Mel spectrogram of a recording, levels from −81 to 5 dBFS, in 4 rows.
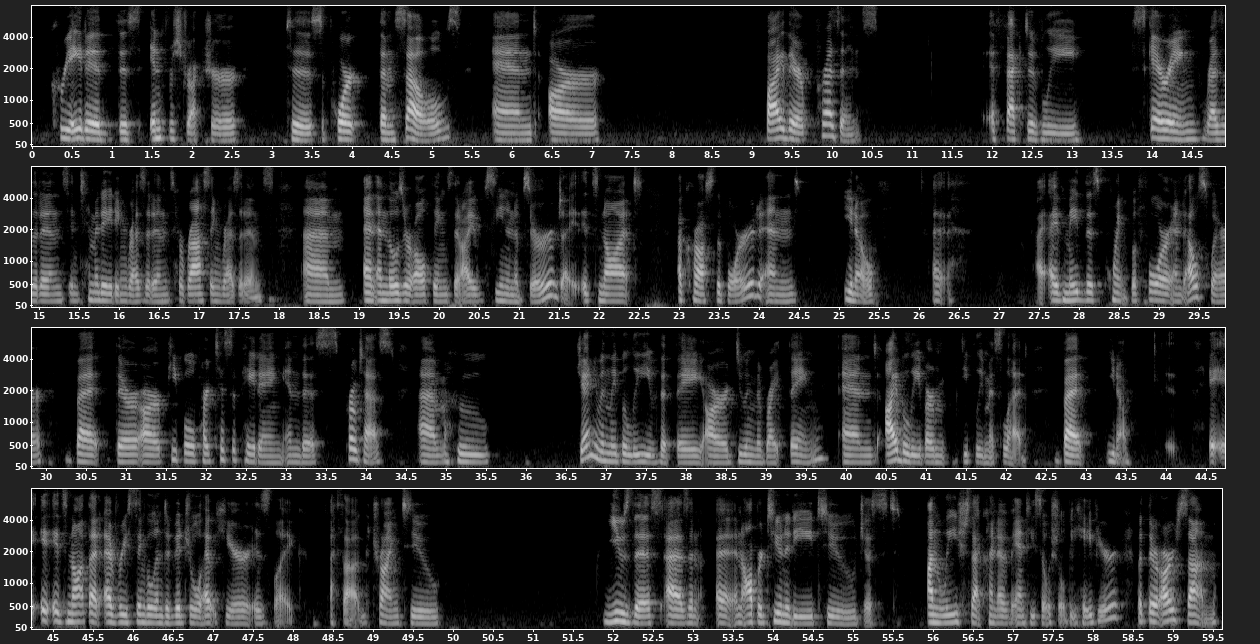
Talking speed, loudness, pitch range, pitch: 110 wpm, -24 LUFS, 145-170 Hz, 155 Hz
